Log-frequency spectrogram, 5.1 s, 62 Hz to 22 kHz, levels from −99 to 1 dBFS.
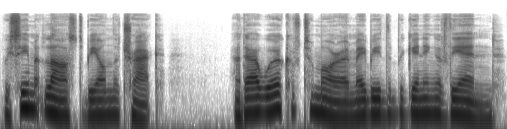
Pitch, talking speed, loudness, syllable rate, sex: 120 Hz, 260 wpm, -17 LUFS, 5.8 syllables/s, male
